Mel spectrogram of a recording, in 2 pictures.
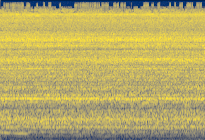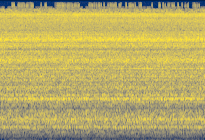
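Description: The fan of a home coffee roaster blows with a constant, even hiss and whoosh, close and unbroken, with no talk over it.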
